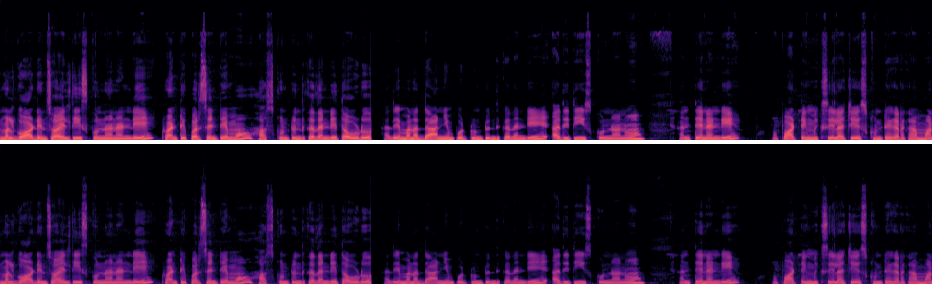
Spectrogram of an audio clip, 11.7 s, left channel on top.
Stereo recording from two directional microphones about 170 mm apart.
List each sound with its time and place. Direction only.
0.0 s a woman's voice: 30° left (ahead or behind)
4.8 s a woman's voice: 45° left (ahead or behind); by 11.6 s 25° left (ahead or behind)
